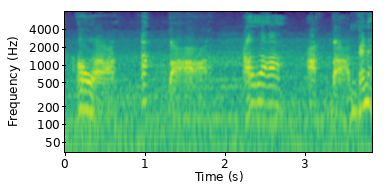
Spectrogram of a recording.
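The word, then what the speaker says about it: Allahu Akbar: Allah fuck ya. Allah fuck ya. Oh, sorry, I said it wrong again. It's pronounced Allah Akbar.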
